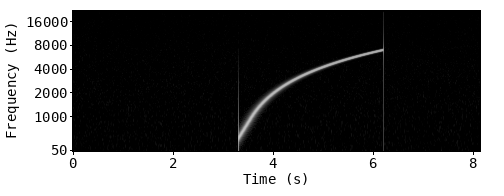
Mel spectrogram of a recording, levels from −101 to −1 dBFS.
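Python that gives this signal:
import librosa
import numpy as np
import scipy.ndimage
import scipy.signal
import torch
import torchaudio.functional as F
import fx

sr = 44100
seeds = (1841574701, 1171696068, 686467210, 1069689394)

y = fx.chirp(sr, length_s=2.9, from_hz=390.0, to_hz=7000.0, law='linear', from_db=-25.5, to_db=-28.0)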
